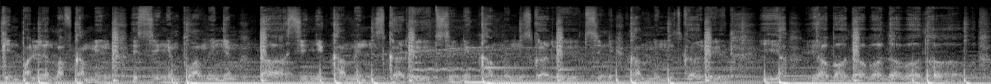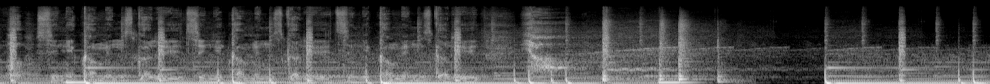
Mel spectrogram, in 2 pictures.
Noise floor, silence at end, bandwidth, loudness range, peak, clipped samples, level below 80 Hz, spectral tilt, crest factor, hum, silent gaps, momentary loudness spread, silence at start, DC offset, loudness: -45 dBFS; 0 s; 16 kHz; 2 LU; 0 dBFS; under 0.1%; -16 dBFS; -5 dB/octave; 14 dB; none; none; 6 LU; 0 s; under 0.1%; -16 LUFS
